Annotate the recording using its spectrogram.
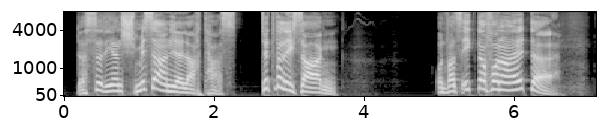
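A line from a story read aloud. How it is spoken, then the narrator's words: Man bellowing. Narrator (German): Der Mann brüllt jetzt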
